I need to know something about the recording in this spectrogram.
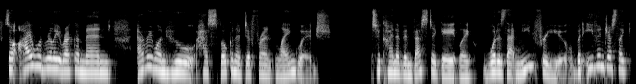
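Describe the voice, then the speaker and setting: A woman whose first language is Chinese, hosting a casual interview and telling stories in an animated way, with many "like" fillers. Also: medium pitch, normal speed. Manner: animated storyteller, quotes people in lively voices. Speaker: host, career astrologer.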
